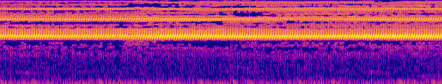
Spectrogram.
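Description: A cricket sings a steady, shrill, high-pitched ringing trill that runs without a break.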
